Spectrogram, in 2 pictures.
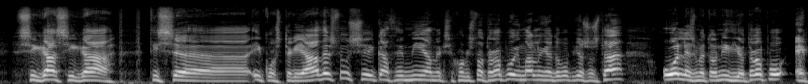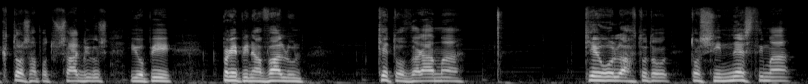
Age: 30-49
